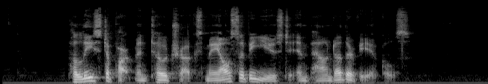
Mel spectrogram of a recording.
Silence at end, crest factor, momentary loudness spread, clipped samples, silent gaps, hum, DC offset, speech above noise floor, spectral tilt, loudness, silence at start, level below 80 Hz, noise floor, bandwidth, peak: 0.8 s; 18 dB; 13 LU; under 0.1%; none; none; under 0.1%; 33 dB; -5 dB/octave; -22 LUFS; 0.7 s; -52 dBFS; -55 dBFS; 16 kHz; -4 dBFS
